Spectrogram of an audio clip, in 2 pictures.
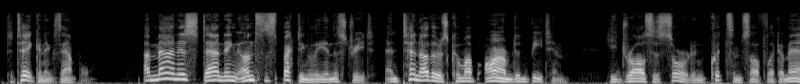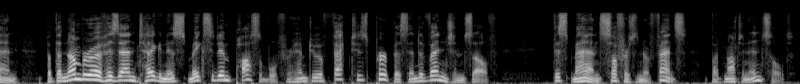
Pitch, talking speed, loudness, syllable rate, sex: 140 Hz, 220 wpm, -19 LUFS, 6.2 syllables/s, male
